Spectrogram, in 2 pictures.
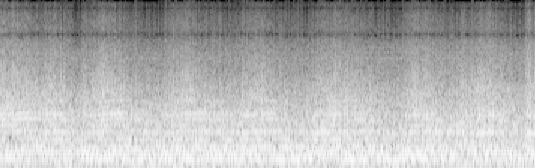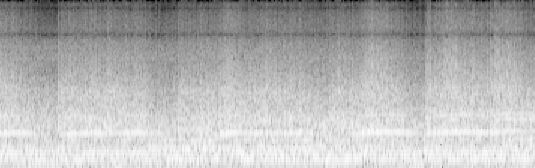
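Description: Sport motorcycle engines running at steady high revs at freeway speed, the pitch dipping and rising slightly every second or two as the throttle is worked, over heavy wind and road noise.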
